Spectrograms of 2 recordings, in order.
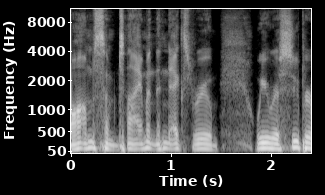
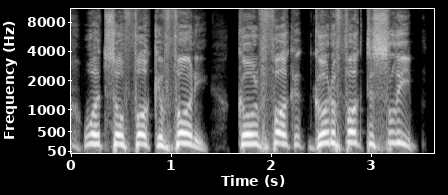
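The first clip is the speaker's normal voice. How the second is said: put-on New Jersey mobster accent, higher, louder; 13 semitones higher, 10 dB louder than usual. Retelling a man bursting in on two laughing brothers, in a Sopranos accent. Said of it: "as good as I get with the Sopranos accent".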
